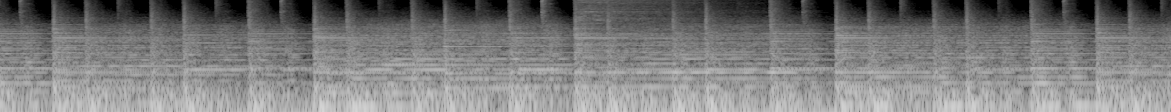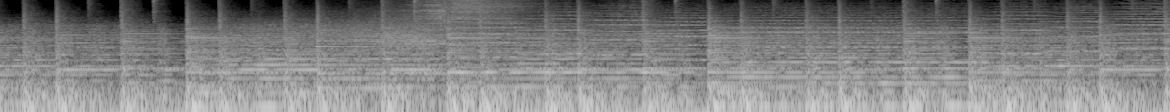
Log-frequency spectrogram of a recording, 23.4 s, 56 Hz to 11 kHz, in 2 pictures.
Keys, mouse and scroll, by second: 1.1 click, 3.2 space, 7.9 space, 8.5 right click, 10.5 click, 16.7 click, 20.0 click, 20.3 click, 22.4 shift+click.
